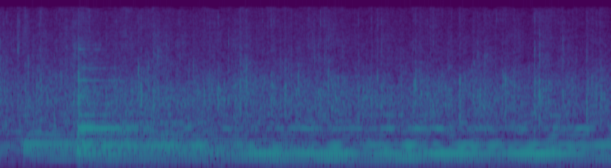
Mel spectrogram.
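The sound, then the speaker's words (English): An audience claps hands in a church service, a dense, steady wash of clapping that holds throughout, with sustained musical tones underneath. “Are you clapping hands for the Lord?”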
